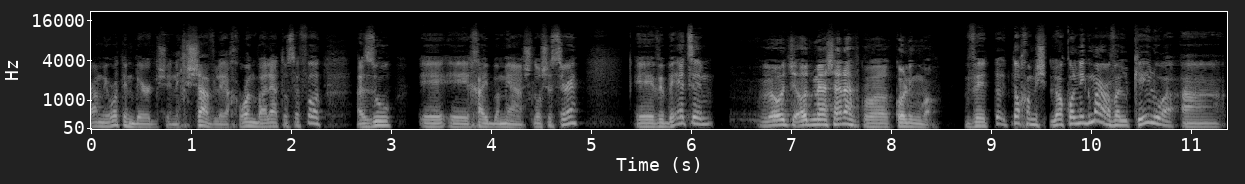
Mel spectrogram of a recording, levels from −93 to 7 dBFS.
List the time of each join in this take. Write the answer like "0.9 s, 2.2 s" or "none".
7.7 s, 9.5 s

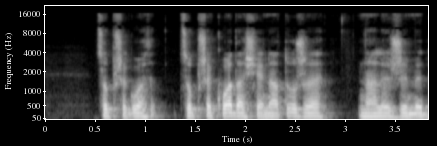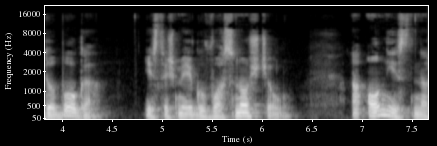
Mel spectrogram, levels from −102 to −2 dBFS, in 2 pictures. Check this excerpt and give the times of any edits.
none

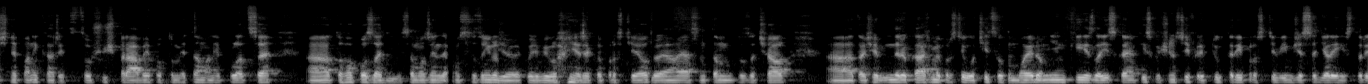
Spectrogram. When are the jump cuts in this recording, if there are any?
4.5 s, 5.0 s, 6.5 s, 10.1 s

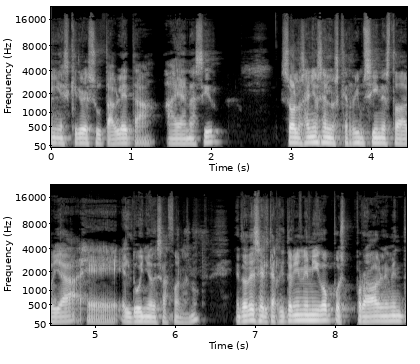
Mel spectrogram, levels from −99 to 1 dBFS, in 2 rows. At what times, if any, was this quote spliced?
none

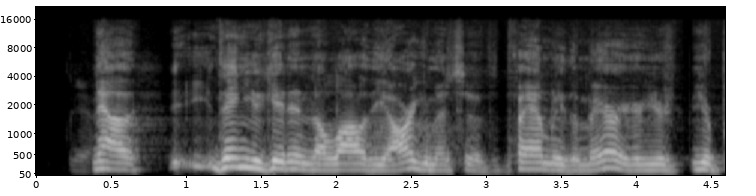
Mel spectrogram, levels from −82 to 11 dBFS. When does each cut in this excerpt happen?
3.1 s

